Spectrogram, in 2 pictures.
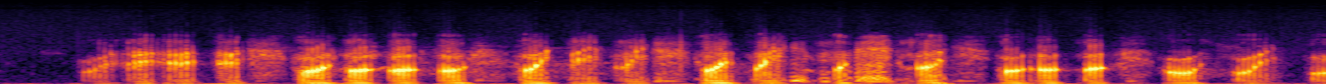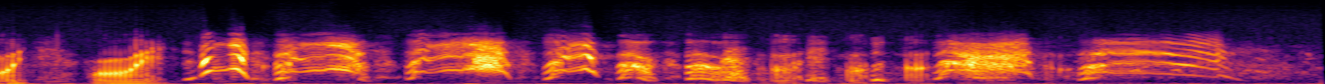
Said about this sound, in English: A pig.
